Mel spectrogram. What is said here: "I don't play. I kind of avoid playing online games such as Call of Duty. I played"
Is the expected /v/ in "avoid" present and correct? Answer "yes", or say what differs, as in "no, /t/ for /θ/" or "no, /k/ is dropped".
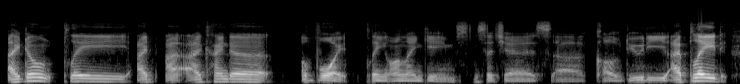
yes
